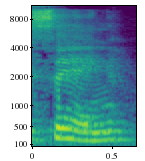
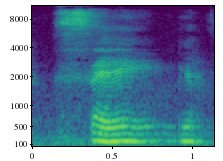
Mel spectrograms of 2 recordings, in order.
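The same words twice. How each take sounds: First: The voice sounds open with full nasal resonance. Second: The voice sounds stopped up, as with a cold. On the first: "say sing without it" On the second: "close off your nose, you can feel how that's kind of like stopped up"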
